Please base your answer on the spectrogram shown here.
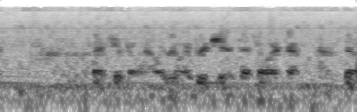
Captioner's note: radio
